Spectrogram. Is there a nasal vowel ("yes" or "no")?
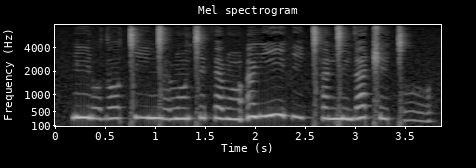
yes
